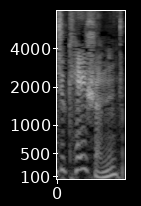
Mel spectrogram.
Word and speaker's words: education: An education，an，注意啊，我们元音前呃要念 an，an education，这里可以有连读，an education，an education，重音在第二个音节，is not so much about，about，重音在第二音节，注意双音，making a living。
